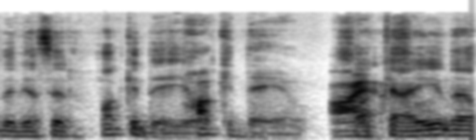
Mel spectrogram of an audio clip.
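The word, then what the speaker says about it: Rochdale: Eu acho bonito falar Rochidale. Você sabe que Rochidale, o nome deveria ser, a pronúncia deveria ser Rockdale.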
